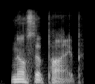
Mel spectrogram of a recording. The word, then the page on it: nosepipe: British English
